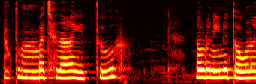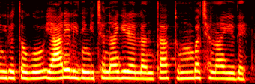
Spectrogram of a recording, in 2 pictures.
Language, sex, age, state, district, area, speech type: Kannada, female, 18-30, Karnataka, Kolar, rural, spontaneous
